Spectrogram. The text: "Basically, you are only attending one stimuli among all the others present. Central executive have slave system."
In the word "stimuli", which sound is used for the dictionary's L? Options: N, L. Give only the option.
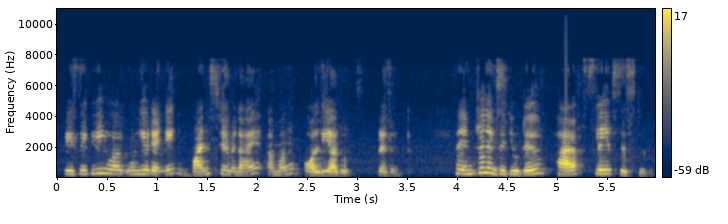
N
